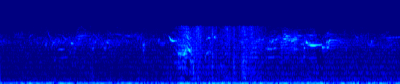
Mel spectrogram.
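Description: Forest ambience with small birds chirping, a flurry of short calls about halfway through.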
